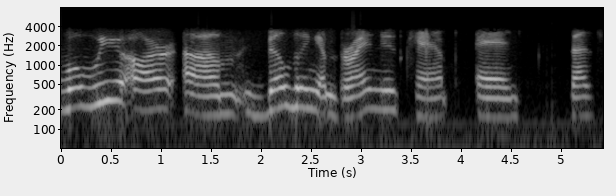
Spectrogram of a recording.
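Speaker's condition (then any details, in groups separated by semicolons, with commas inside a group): Cerebral palsy; severe cerebral palsy from birth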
